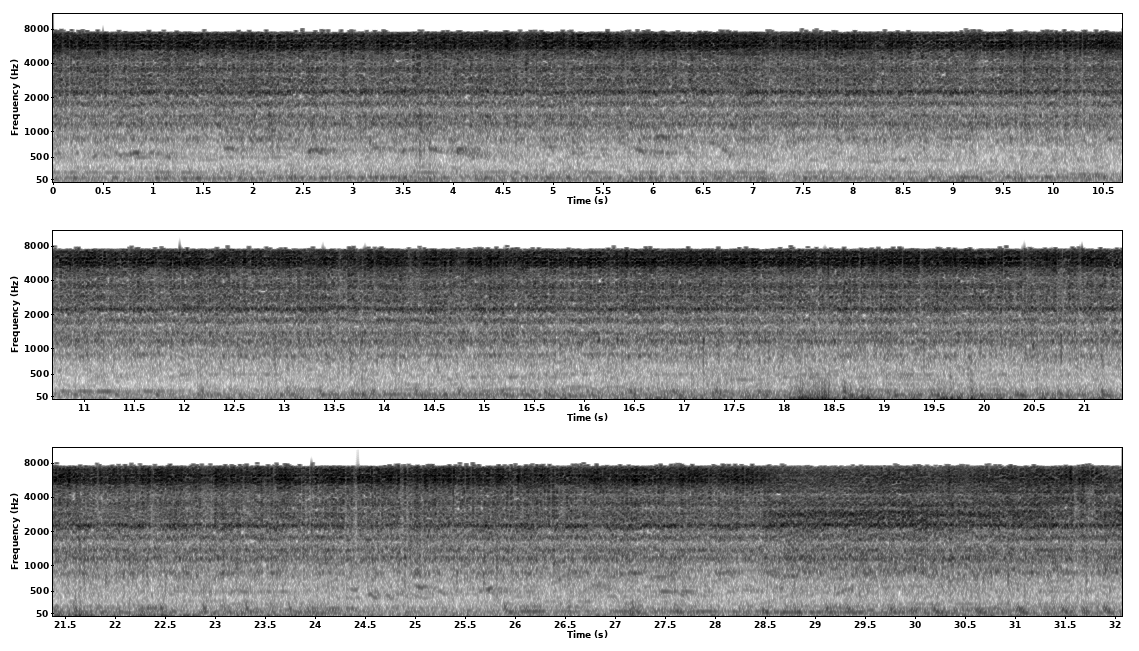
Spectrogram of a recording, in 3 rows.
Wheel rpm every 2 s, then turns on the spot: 110, 110, 120, 120, 120, 120, 110, 120, 110, 110, 120, 110, 110, 110, 110, 110.
none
